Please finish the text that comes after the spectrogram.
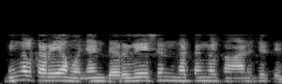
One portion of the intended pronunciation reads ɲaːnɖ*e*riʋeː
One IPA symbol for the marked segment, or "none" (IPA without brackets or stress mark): e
